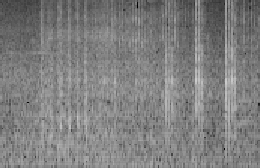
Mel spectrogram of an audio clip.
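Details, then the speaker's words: Maruti Suzuki Swift with low mileage and poor pickup: sharp, uneven tk-tk knocks through a quiet engine just after start-up. "Engine में खटखटाहट ध्वनि है और यह तत्काल होगा।"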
